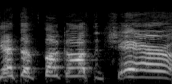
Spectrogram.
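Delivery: acted, full, high-pitched scream. Retelling someone pulling a chair away: imitating someone screaming. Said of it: "pulling the chair away and screaming".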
